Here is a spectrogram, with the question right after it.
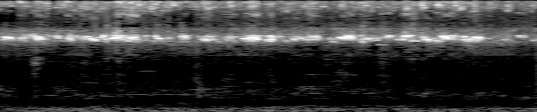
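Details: Breeding Thai crickets in captivity, long-winged males calling during the mating period; loud, rapid, high-pitched chirping that swells and fades in quick pulses across the whole stretch.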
